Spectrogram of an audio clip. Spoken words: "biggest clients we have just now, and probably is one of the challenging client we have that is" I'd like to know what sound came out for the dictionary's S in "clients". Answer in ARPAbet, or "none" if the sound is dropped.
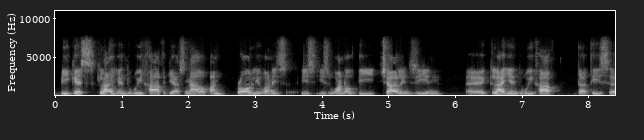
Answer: none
